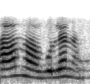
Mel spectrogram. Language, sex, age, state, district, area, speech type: Marathi, female, 30-45, Maharashtra, Akola, urban, conversation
